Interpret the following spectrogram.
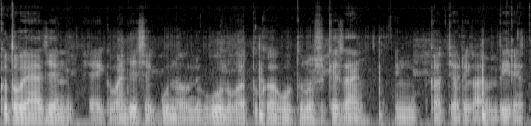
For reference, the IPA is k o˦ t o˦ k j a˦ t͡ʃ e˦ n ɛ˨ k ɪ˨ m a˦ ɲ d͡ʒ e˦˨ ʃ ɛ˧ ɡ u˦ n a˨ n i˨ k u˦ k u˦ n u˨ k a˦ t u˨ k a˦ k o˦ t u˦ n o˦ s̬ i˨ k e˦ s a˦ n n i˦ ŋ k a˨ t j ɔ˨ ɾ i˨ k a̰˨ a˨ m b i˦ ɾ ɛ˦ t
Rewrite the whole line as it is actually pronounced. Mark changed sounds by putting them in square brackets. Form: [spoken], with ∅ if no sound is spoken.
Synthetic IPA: k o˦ t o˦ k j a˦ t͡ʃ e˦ n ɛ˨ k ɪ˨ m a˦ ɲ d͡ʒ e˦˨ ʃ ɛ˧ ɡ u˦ n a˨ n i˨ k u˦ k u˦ n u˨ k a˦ t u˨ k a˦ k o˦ t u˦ n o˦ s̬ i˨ k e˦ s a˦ [ŋ] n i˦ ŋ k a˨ t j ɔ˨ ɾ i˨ k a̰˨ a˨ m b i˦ ɾ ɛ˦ t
